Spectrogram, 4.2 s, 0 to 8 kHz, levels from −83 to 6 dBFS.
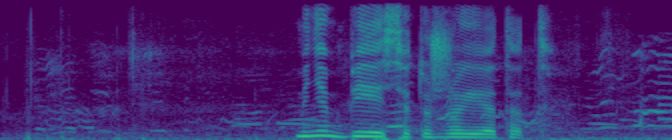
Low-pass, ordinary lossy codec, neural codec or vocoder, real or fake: none; none; none; real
